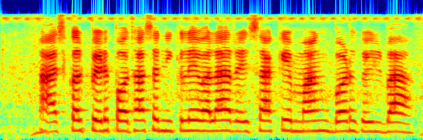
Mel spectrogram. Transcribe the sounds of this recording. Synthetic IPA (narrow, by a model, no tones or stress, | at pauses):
ad͡ʒkəlpeɽpəd̪ʱasə̃nikleβalaɾesakemaŋɡbəɽ̤ɡəjlba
